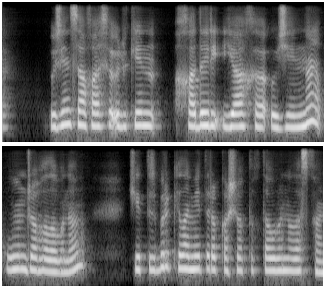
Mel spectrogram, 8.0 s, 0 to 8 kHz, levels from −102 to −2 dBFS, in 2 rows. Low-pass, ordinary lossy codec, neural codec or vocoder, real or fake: 7.2 kHz; none; codec, 16 kHz, about 1 kbps, DyCAST, with the encoder's durations; fake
